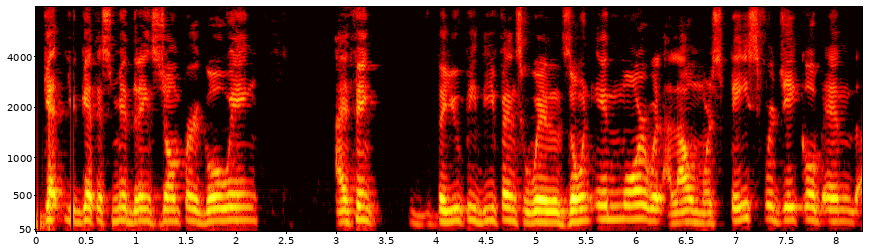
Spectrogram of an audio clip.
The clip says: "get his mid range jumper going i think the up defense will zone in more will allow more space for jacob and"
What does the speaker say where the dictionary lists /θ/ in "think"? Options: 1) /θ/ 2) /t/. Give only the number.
1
